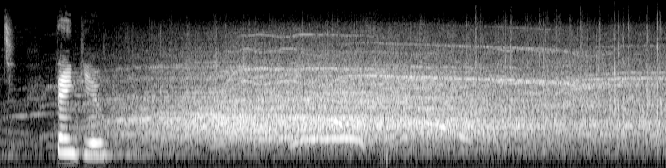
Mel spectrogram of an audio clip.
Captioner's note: audience clapping and cheering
